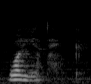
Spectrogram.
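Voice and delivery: hushed whispered question. Shown as a demonstration. Teacher whispers question to kids.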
